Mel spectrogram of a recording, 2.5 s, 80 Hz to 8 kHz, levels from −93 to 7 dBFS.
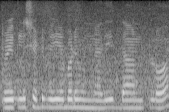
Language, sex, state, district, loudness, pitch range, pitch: Telugu, female, Telangana, Karimnagar, -15 LUFS, 200-210 Hz, 210 Hz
